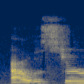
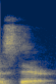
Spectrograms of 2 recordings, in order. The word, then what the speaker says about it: Astaire: Fred Alistair or Alistair? Do we give her that? It's Fred and Ginger. It's Fred Astaire.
